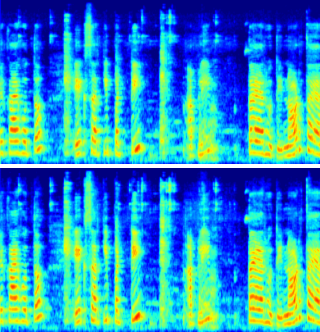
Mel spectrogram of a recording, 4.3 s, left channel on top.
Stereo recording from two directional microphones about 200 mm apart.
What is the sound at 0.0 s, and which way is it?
A woman's voice, 20° right (ahead or behind).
